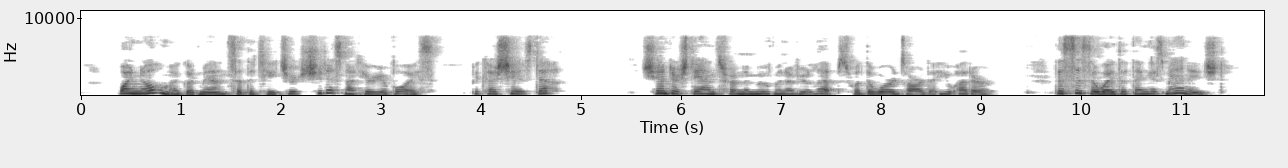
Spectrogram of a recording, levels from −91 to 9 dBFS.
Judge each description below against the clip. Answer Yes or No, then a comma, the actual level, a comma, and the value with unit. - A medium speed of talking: No, fast, 210 wpm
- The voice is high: Yes, high, 245 Hz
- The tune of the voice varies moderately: Yes, average, 3.2 semitones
